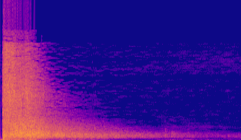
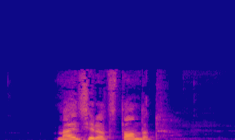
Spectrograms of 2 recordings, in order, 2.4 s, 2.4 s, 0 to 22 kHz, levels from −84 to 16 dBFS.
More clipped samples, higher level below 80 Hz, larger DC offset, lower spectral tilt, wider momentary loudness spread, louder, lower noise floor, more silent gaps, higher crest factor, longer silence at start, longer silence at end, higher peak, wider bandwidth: first, 0.3% vs under 0.1%; first, -34 dBFS vs -58 dBFS; neither; second, -0.5 dB/octave vs -5 dB/octave; first, 24 LU vs 10 LU; first, -10 LUFS vs -18 LUFS; second, -49 dBFS vs -76 dBFS; neither; about the same, 14 dB vs 16 dB; second, 0 s vs 0.6 s; first, 1.05 s vs 0.75 s; first, 0 dBFS vs -4 dBFS; first, over 20 kHz vs 11.5 kHz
